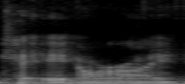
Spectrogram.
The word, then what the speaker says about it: Kari: that's just not common i've been told that it's a scandinavian name so like if i went to like switzerland or norway or something i would probably find with my name on it everywhere they pronounced it kari there but it's with my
